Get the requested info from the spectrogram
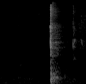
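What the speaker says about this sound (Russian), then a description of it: "Обрезаю стойку." Shears snip a wicker stake during basket weaving, one sharp crisp cut followed by a smaller second click, close and alone.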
